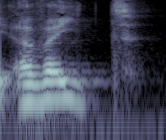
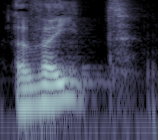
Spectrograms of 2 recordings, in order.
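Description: The two takes are said the same way.

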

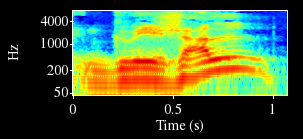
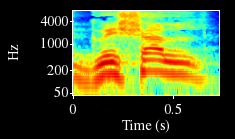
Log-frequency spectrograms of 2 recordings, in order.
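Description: First: The middle consonant is a voiced 'j' sound. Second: The middle consonant is a voiceless 'sh' sound. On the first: The speaker calls it right. "il vaut mieux dire Guéjal" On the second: The speaker calls it wrong. "dans Guéchal, il y a une mauvaise liaison"

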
